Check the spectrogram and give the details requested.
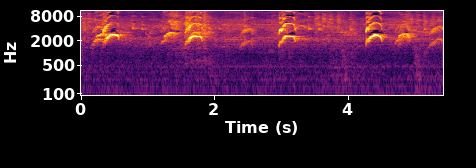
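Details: Hand-tame white-face pearl cockatiel chick, recorded 31 May 2022, giving loud arched screeching calls in pairs, roughly every second and a half, with softer chirps in between, in a quiet room.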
